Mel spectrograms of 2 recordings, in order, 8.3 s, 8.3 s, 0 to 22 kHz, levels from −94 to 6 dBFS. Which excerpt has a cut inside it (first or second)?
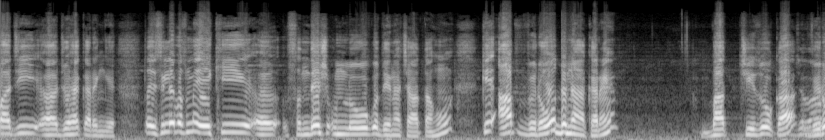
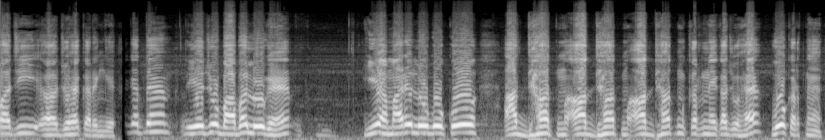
second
